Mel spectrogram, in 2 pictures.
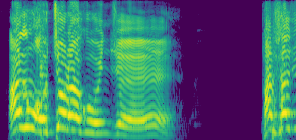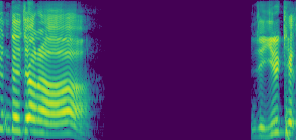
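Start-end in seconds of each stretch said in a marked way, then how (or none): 0.1-4.0 loud, exasperated snap back; irritated retort. Retold or imitated. Husband snapping loudly at his wife, exasperated. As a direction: throw it back at her, fed up.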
